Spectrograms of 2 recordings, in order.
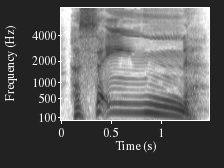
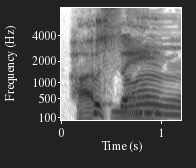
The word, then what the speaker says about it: Hasnain: They read it and they think Hassan, but it's Hasnain. Hasnain.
